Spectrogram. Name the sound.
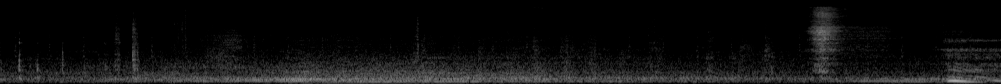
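car driving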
